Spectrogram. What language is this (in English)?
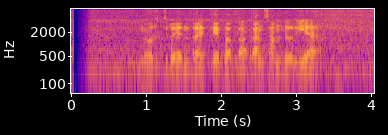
Javanese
